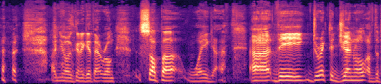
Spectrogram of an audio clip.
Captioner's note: chuckles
